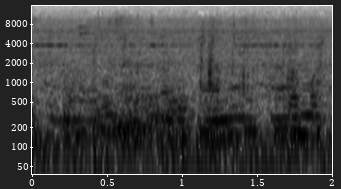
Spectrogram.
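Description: Indistinct low human voices talking in the background, no words clear.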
